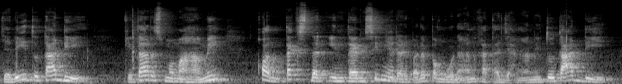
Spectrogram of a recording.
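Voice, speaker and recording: A man talks casually about parenting in a conversational, joking way, his voice sitting a little high. The room is echoey, with a faint noise underneath. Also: big pitch swings, brisk. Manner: conversational, joking, switches into acted scolding. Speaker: father and parenting commentator. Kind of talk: casual monologue to camera.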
